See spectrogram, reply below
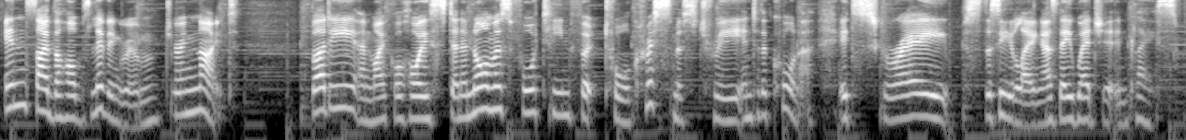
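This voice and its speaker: A woman's voice: medium pitch, a little slow, soft background music. A woman reading scripted stage directions as narrator at a comedic live table read.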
